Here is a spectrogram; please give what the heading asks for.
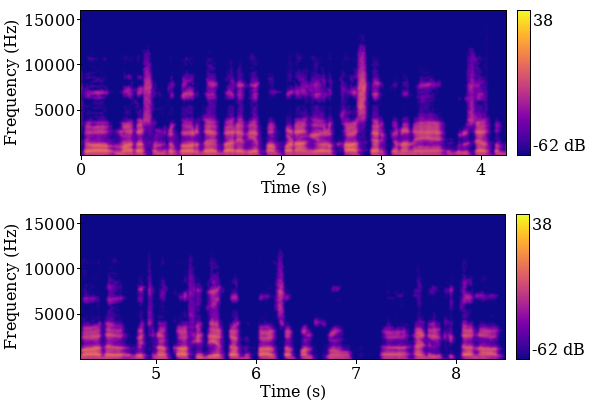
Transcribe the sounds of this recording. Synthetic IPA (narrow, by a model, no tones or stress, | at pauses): soːmaːt̪aːsʊnd̪əɾkɔːɾd̪eːbaːɾeːʋiːaːpãːpəɽãːɡeːɔːɾkʰaːskəɾkeʊnãːneːɡʊɾuːsɛːt̪õːbaːd̪ʋɪt͡ʃnãːkaːfʰiːd̪eːɾt̪əkːaːlsaːpə̃nt̪ʰnũː | ɦɛ̃ːɳɖəlkiːt̪aːnaːl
